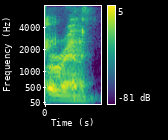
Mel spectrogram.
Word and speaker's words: Quran: The Quran? Am I saying that right? Nobody want to say anything? – Yes. – Okay. – Quran.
